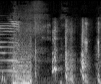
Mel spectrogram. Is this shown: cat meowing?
yes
